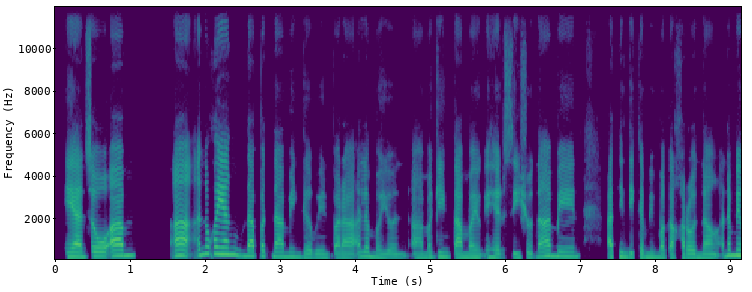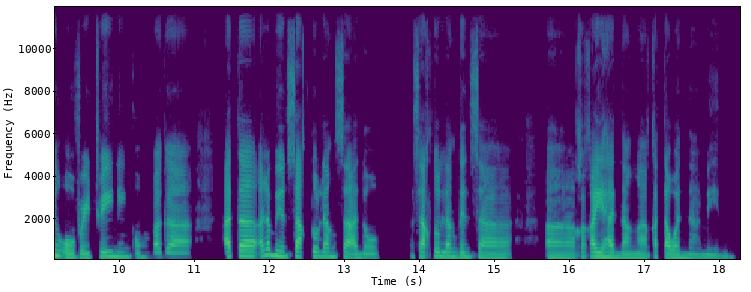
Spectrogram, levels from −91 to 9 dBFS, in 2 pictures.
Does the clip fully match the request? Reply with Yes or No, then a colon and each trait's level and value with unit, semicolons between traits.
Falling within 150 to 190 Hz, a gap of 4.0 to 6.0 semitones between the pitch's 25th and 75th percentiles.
No: medium, 185 Hz; average, 3.1 semitones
